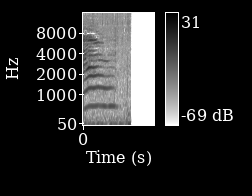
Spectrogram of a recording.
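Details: Shy stray cat met by chance on the street, giving one clear, drawn-out meow with a steady, slightly falling tone lasting under a second, followed by a faint click and then silence.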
